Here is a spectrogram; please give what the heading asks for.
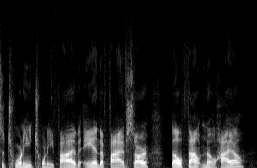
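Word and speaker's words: Bellefontaine: Bell Fountain, Ohio. I've heard it pronounced different ways, but I was told locally it's Bell Fountain.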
